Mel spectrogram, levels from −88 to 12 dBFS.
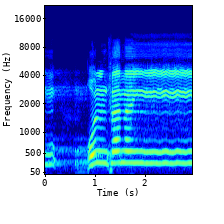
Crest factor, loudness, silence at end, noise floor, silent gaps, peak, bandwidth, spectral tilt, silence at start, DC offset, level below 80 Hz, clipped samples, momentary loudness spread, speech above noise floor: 16 dB; -31 LUFS; 0 s; -54 dBFS; none; -18 dBFS; 11.5 kHz; -2.5 dB/octave; 0 s; under 0.1%; -74 dBFS; under 0.1%; 12 LU; 22 dB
